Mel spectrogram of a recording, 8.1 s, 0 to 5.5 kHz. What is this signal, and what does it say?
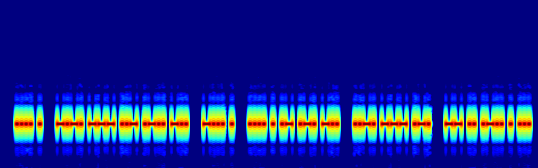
Morse code, heard as a keyed tone, about 34 wpm, 700 Hz. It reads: HE COULD BE HEARD FOR MILES
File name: Pinocchio / Pinocchio ch7 35 35 ik1hge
